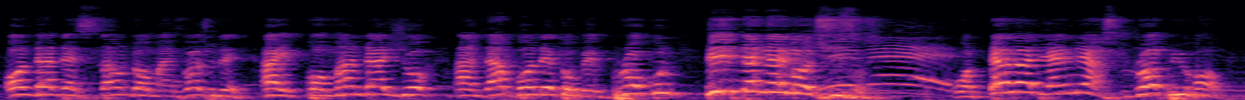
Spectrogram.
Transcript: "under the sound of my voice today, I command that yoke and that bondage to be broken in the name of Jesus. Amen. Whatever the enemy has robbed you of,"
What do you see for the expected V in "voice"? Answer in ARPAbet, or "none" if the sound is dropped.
F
